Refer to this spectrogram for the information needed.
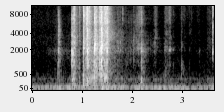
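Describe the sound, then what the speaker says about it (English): A deck of cards is riffled and shuffled up close, a dense burst of flapping, snapping card noise followed by a few softer taps and slides, with no talking. "we'll go ahead and shuffle"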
